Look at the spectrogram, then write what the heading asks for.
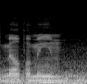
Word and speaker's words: Melpomene: between like failure and melpomene that's several pronunciations but my parents used to call it melpomene daily around an hour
